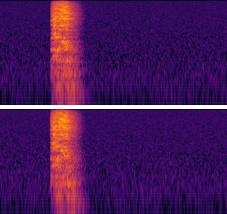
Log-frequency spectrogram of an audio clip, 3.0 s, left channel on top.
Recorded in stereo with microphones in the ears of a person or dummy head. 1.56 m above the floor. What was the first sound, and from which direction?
A zipper, 65° right (ahead or behind).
